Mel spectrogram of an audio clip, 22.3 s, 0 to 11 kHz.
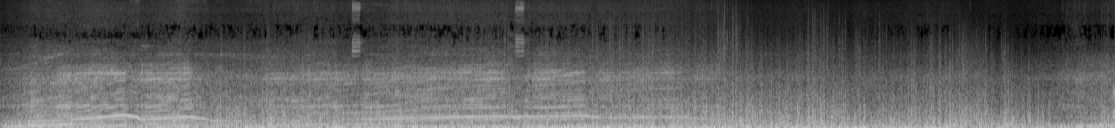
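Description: A modified Yamaha MT-15 fitted with Dominar alloys and a Mojo disc rides along, its engine revving up and easing off through rising and falling acceleration under heavy, continuous wind rush, with no talk.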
